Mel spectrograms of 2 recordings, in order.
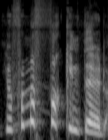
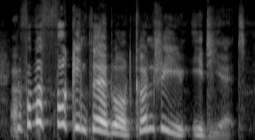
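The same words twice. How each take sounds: First: High, loud swearing blast; retold shouting. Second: High, loud swearing, dropping off at the end; retold shouting. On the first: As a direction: yell it at him much higher. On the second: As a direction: hurl the insult, then spit the last word. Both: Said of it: "I started swearing and everything".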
